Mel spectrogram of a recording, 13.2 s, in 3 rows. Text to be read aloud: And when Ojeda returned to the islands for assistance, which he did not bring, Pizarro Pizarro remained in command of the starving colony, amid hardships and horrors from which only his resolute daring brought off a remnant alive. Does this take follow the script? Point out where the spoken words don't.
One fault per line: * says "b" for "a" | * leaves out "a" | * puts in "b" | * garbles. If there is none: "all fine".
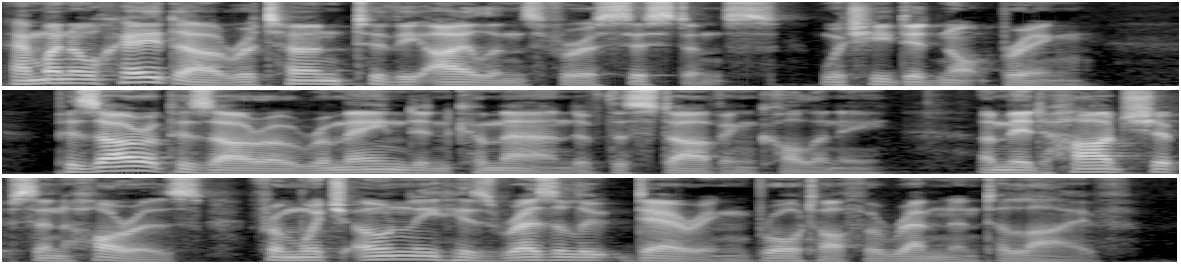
all fine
